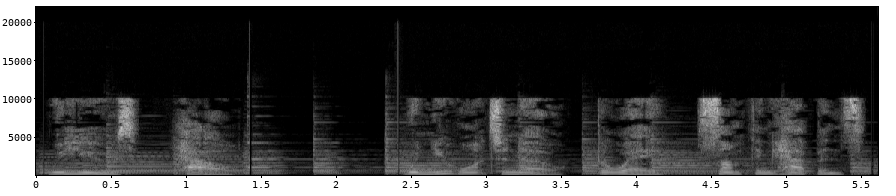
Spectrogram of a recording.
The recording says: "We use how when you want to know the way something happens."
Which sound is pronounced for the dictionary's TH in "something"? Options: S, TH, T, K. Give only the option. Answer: TH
